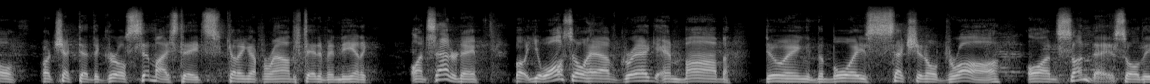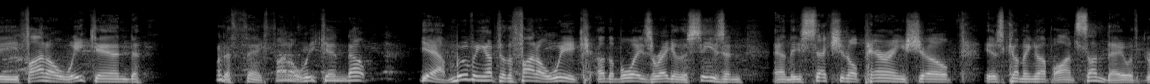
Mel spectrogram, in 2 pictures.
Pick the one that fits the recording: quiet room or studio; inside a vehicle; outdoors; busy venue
busy venue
